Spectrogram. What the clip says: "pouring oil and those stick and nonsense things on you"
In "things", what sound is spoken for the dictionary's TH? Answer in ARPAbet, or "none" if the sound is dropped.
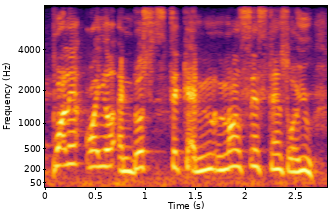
T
